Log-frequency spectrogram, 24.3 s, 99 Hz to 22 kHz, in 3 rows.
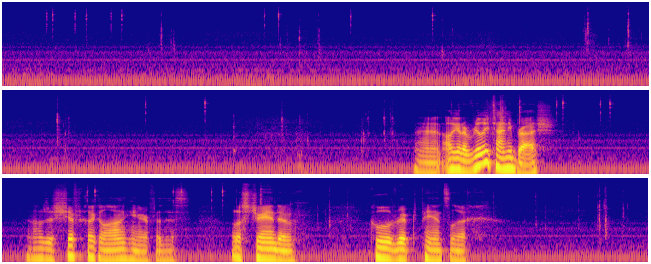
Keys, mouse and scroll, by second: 0.7 click, 1.1 click, 1.5 click, 2.0 q, 3.5 click, 3.8 x, 5.4 click, 8.8 x, 10.6 click, 12.0-12.7 [, 12.9 [, 15.2 click, 15.7 shift+click, 17.4 click, 18.4 shift+click, 19.0 shift+click, 20.6-23.1 scroll, 23.2 scroll down 10, 23.5-23.9 scroll.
